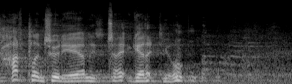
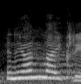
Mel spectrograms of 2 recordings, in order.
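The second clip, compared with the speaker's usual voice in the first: announcement voice; 10 semitones higher, 4 dB louder, faster than usual. Retold or imitated. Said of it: "they always say that when you're in airplanes".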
